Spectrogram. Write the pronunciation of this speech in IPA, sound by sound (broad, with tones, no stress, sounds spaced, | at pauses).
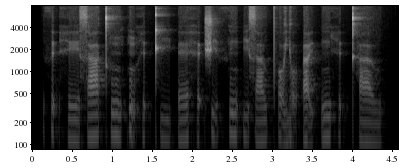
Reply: θ ɪ˦ ʔ h e˨ sʰ ä˦ kʰ ũ˦ k ũ˦˨ h ɪ˦ ʔ kʰ i˨ ʔ ɛ˦ h ɛ˦ ʔ ʃ ḭ˦˨ θ ĩ˦ ʔ ḭ˦˨ sʰ a˦ ʊ̯ pʰ ɔ̰˦˨ j ɔ̰˦˨ ʔ a̰˦˨ ɪ̯ ʔ ĩ˦ h ɪ˦ ʔ kʰ a˦ ʊ̯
